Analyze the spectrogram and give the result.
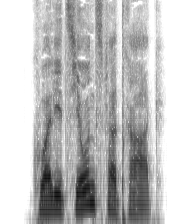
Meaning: coalition agreement
- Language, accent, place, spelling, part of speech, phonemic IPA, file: German, Germany, Berlin, Koalitionsvertrag, noun, /koaliˈt͡si̯oːnsfɛɐ̯traːk/, De-Koalitionsvertrag.ogg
